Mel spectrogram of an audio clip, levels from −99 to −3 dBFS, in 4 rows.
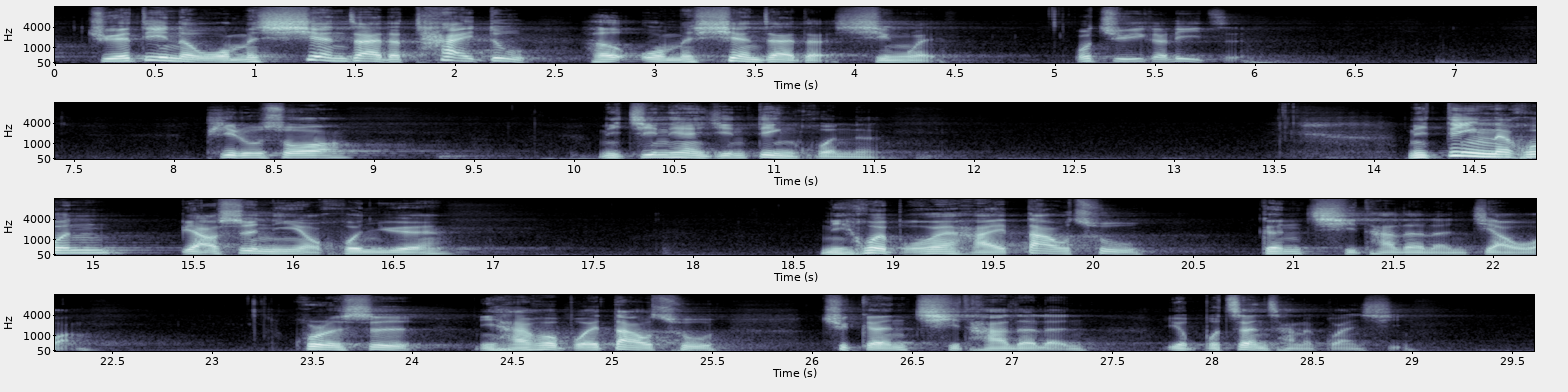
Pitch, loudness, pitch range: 120 Hz, -20 LUFS, 100-135 Hz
